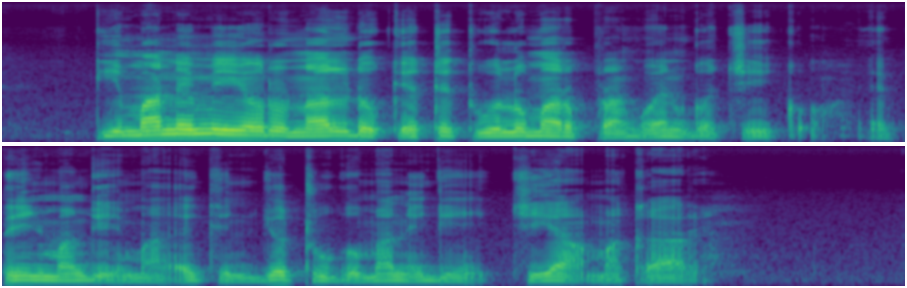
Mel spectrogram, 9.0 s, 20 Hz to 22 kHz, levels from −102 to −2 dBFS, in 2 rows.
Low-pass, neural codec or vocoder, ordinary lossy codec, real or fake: none; none; none; real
